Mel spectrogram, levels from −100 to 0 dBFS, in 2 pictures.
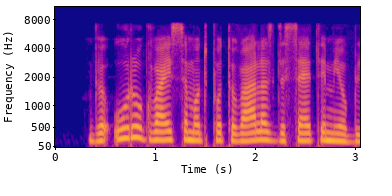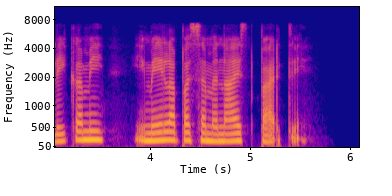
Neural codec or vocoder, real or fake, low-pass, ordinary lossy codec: codec, 16 kHz, 2 kbps, FunCodec, trained on LibriTTS, 25 frames a second; fake; 7.2 kHz; none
